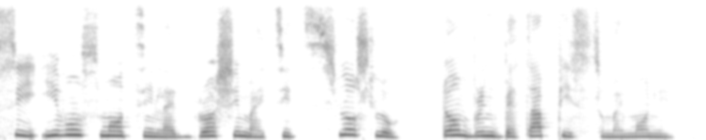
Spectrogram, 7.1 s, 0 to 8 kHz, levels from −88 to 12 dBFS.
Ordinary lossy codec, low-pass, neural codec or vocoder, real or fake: none; none; none; real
